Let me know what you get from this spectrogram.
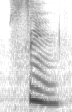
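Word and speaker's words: sim: Sing. Sing means yes. There's no m sound, right? Sing. Sing. Sing. You can pronounce more or less like the verb sing in English, but you see that in English we have sing.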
